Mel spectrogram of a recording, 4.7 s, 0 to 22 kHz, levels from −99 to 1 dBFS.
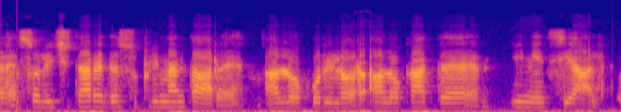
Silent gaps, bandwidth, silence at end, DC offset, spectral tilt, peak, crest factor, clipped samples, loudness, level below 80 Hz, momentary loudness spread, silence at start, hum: none; 10.5 kHz; 0 s; under 0.1%; -1.5 dB/octave; -6 dBFS; 20 dB; under 0.1%; -24 LUFS; -46 dBFS; 8 LU; 0 s; none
